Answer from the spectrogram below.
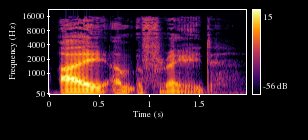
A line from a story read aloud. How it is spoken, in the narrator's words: he said gravely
